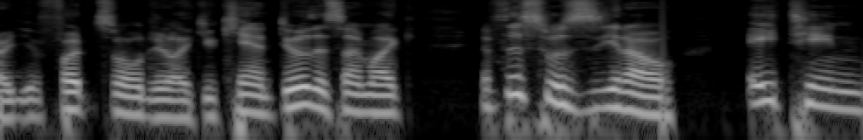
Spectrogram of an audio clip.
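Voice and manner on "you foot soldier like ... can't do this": normal talking voice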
